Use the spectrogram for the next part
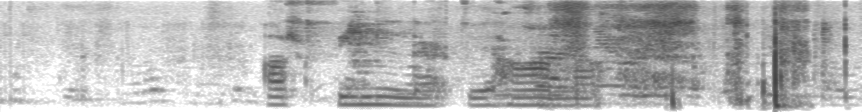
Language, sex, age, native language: Icelandic, male, 9, Icelandic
